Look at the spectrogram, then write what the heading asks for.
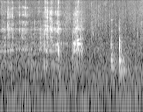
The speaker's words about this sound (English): Pardon me while I take a drink of water.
